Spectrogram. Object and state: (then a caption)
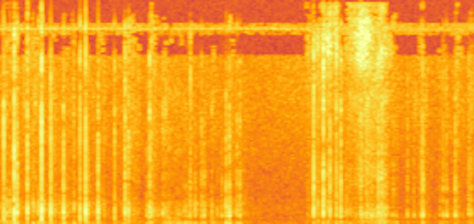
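Leather laptop bag. Long fingernails tap and scratch the top of a large black leather laptop briefcase with zippers, lying flat on a table. The result is a quiet, continuous run of soft, dull taps mixed with dry scratching and rustling. Each tap dies away almost instantly.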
